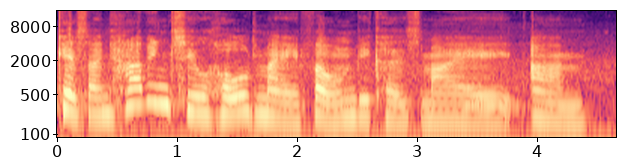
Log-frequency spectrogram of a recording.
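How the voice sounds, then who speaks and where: Noticeable background noise sits behind a woman speaking at a medium pitch. Her intonation is lively. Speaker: vlogger with cancer. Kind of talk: casual vlog.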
